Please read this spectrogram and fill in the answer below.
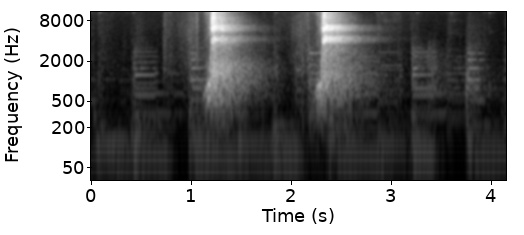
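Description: Two golf driver shots, a titanium driver head (Titleist TS3) cracking into the ball about a second apart, each strike ringing briefly as it dies away. Background music with a steady beat plays throughout.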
